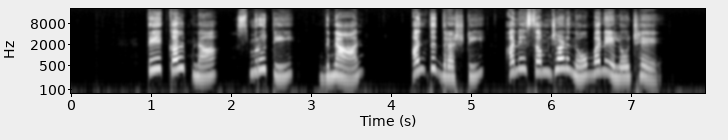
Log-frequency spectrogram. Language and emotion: Gujarati, neutral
